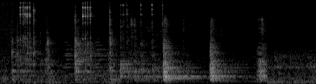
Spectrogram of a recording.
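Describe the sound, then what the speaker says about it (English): Metal nuts and bolts on an RV storage box being retightened with a ratchet wrench, giving several short bursts of ratcheting clicks separated by brief pauses, close and fairly quiet. "now I'm just going to go back through and retighten, make sure everything's tight on all the nuts and bolts that are in there"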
